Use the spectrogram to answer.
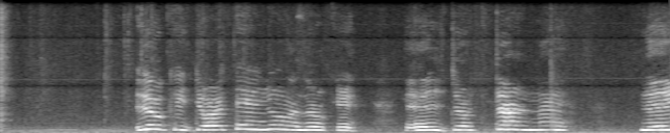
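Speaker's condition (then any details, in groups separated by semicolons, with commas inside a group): Cerebral palsy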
